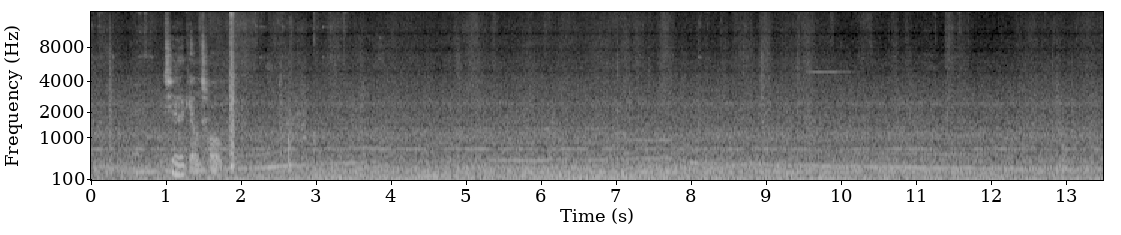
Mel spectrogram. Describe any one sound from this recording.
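A bus engine hums steadily from inside, slowly rising and falling in pitch.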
